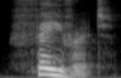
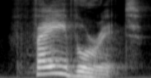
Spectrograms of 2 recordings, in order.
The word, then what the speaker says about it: favourite: Good, so now it's time for the Silent O. Watch and listen first to how it's pronounced. Favourite. Chocolate Catholic. Comfortable. Now see how the words are spelt Favourite Chocolate Catholic. Comfortable, not favor it.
